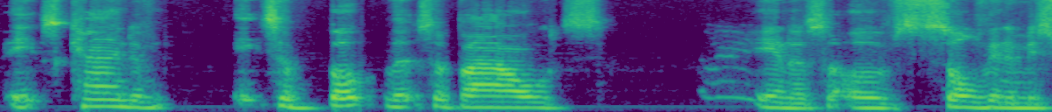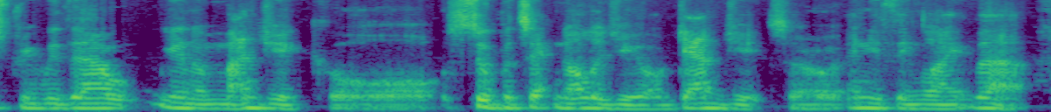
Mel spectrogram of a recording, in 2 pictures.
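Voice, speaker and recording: A man's voice: mid-range voice, moderate pace, a little mellow, slightly rough, distant mic. An older man from the UK, a children's author, chatting casually in an interview with many fillers and restarts.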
